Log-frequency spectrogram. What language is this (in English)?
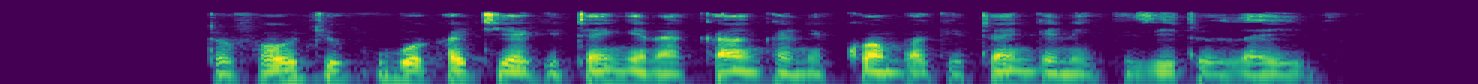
Swahili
